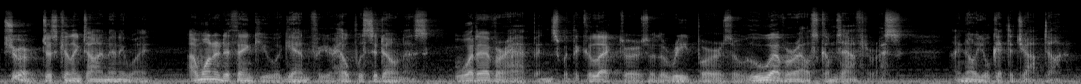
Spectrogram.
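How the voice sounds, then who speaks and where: A battle-weary alien soldier speaks in an extremely low, creaky voice over clearly audible ambient noise. He is a loyal rebel with a dry, measured wit, straight out of a sci-fi video game. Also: animated, heavily acted. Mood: wry, relaxed.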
